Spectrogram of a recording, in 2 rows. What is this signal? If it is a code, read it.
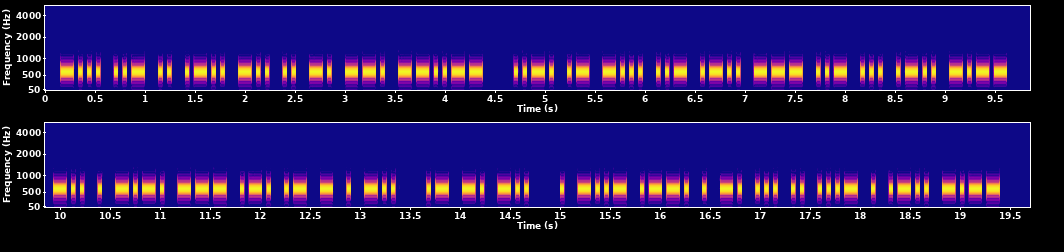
Morse code, heard as a keyed tone, about 27 wpm, 600 Hz. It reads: BUILDING, FABULOUSLY DECORATED AND EXPENSIVELY
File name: Never 0027wpm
